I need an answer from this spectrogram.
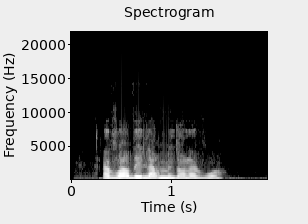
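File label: "avoir des larmes dans la voix", French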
